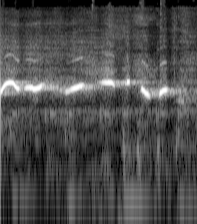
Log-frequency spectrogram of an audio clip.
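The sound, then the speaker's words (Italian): Lively whistling of a bright, wavering melody in several short rising and falling phrases, clear and loud, with no talk. “Per provare, la tavola iniziò a fischiare”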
